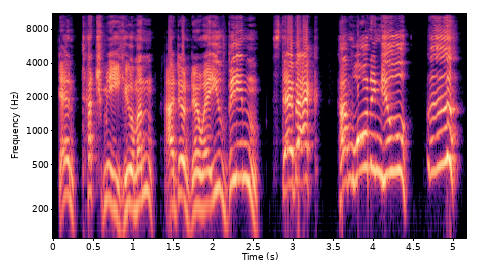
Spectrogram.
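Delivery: very high, loud put-on bug voice; acted alarmed insect. Odd insect pulled out with tongs, high escalating warning. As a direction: build from high protest to piercing alarm announcement.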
